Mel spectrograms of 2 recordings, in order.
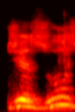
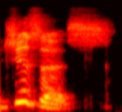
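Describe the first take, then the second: First: Said in the usual way. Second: JESUS said the English way, JEE-zus; English pronunciation. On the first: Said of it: "você pronuncia assim". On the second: Shown as a demonstration. Teacher showing Brazilian students, English-pronounced "Jesus". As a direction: stress the first syllable of "Jesus", starting with a j as in jeep. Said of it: "você pronuncia".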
